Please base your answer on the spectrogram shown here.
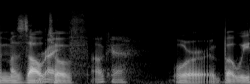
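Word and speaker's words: מזל טוב: They kind of, like, for instance, Mazel Tov is really Mazal Tov.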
